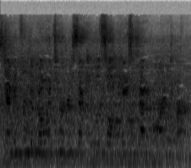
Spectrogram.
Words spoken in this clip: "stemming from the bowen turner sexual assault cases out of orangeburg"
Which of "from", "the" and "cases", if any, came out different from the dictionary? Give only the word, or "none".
none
